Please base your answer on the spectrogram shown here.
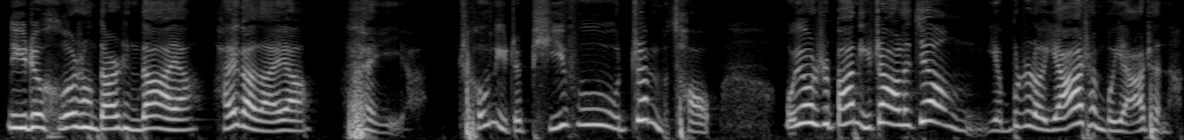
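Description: A woman's voice: high-pitched, animated, moderate pace, no echo, clean studio sound. A woman voicing a boastful, self-pitying river monster in a children's storybook. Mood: mocking. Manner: swaggering, sighing theatrically.

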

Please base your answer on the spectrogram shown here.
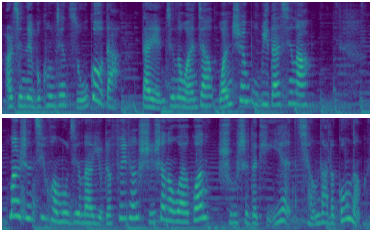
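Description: Lively high-pitched woman presenting game news. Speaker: game news show host. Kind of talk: scripted game news narration with playful asides. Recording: music under the voice. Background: background music.

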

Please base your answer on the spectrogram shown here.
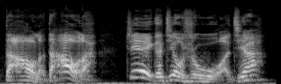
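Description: A woman's voice: on the low side, wildly swooping pitch, measured pace. A woman playing a bold, boastful young male city mouse in a children's audio drama. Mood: excited, proud. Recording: music under the voice.

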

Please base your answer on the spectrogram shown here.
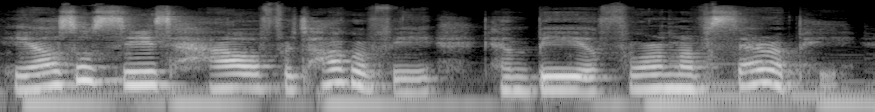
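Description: Woman podcast host, slightly high voice, smooth scripted intro, faint guitar underneath. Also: unhurried. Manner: smooth, even narration; loose, filler-laden questions. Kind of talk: scripted narration and interview questions.

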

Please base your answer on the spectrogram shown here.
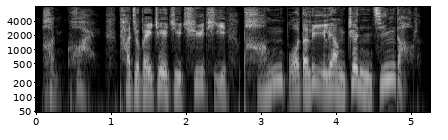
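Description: A man's voice: a little high, animated, a little slow, dry recording, clean studio sound. A man narrating a science fiction radio drama in a dramatic scripted style. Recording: music behind the narration.

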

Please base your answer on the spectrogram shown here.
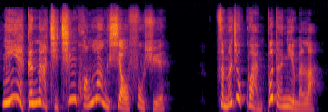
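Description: A woman's voice: big pitch swings, a little slow, full character voice. A woman voicing a coarse, bitter servant mother in a storytelling reading, scolding harshly. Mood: furious cursing. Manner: cursing, shrill scolding. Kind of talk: dramatised classic novel storytelling.

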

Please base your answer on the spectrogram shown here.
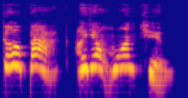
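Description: A woman voicing an angry, scornful, demanding girl in a storybook, with a loud, sharp delivery. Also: medium pitch, steady tone, normal speed, close to an everyday voice. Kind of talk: storybook character acting.

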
